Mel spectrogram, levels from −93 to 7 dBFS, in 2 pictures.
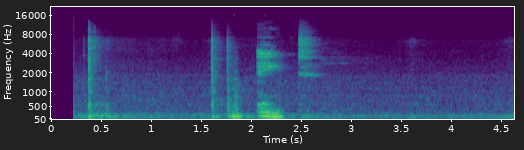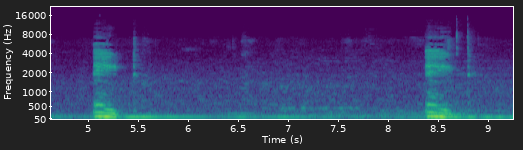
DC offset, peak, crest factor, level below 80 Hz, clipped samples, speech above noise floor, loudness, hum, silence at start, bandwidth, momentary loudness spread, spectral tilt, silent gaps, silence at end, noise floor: under 0.1%; -8 dBFS; 20 dB; -56 dBFS; under 0.1%; 29 dB; -25 LUFS; none; 0.25 s; 10.5 kHz; 26 LU; -5.5 dB/octave; none; 0 s; -51 dBFS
